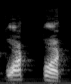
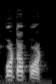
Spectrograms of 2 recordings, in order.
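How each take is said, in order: First: The two words are said separately, no joining vowel. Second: An 'a' vowel joins the two words. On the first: "পট পট আমরা বলে" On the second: "উচ্চারণ করি কি পটাপট"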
